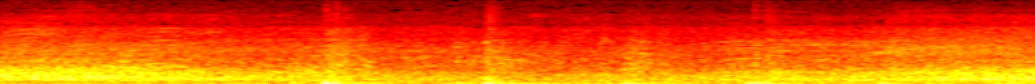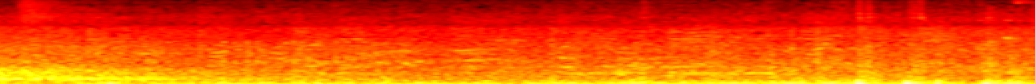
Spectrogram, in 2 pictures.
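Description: A roller coaster train rumbles along steel rails.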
